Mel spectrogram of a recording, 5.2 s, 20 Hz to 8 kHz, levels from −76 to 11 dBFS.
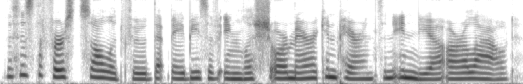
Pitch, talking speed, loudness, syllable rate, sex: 225 Hz, 195 wpm, -17 LUFS, 5.6 syllables/s, female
